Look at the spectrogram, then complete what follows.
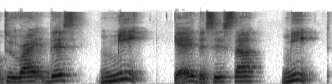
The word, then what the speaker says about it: み: So this one hiragana contains one pronunciation, mi.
